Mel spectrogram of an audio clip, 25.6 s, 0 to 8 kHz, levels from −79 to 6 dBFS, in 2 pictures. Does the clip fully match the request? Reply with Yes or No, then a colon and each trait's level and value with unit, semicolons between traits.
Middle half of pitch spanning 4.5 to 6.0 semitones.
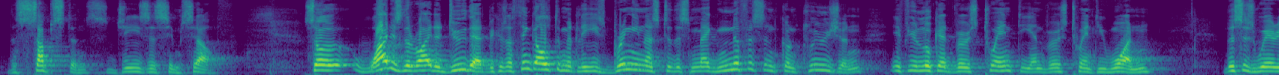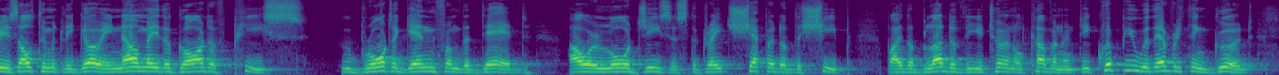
Yes: average, 4.8 semitones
